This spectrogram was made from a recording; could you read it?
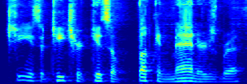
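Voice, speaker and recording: A man's voice: lowish voice, brisk. A man co-hosting a casual movie review chat, swearing a lot, laughing often and acting out scenes. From Mexican-American family. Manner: profane, laughs often, animated retellings. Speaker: podcast co-host.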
